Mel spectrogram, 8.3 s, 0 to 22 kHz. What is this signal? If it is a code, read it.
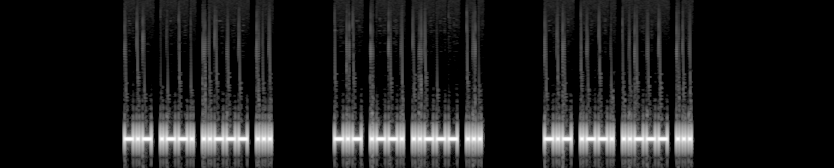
Morse code, heard as a keyed tone, about 40 wpm, 700 Hz. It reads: KP2S KP2S KP2S
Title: DXCC-100 Call Signs - 4 Characters - Repeated 3x - 40wpm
